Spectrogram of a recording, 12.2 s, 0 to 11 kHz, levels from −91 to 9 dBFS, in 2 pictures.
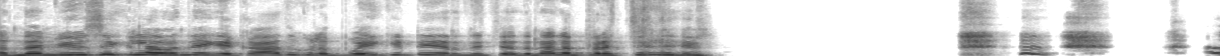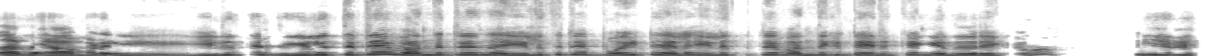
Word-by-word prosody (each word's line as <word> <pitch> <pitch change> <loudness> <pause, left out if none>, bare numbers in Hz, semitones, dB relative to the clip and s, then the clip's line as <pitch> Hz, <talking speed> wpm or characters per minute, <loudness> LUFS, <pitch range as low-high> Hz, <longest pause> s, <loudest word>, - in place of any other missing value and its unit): அந்த 230 +4 +4
மியூசிக்லாம் 365 +1 +4
வந்து 335 +1 +1
எங்க 270 -3 +4
காதுக்குள்ள 315 -1 +1
போய்க்கிட்டே 315 +6 +1
இருந்துச்சு. 265 -2 -5
அதனால 290 +4 +3
பிரச்சன 335 +5 +1
இல்ல. 250 - -2 2.5
அதாது 270 +8 +3
அவன 265 +6 0 0.5
இழுத்திட்டு 335 0 -3
இழுத்துட்டே 380 +6 +2
வந்துடென்ல 355 0 0
இழுத்துட்டே 390 +8 -4
போயிட்டேன்ல 325 0 0
இழுத்துட்டே 330 +4 -4
வந்துகிட்டே 325 +4 -2
இருக்கேங்க 280 +3 -4
இதுவரைக்கும். 255 - -3 0.6
இரு. 305 -1 -2
320 Hz, 110 wpm, -21 LUFS, 270-355 Hz, 2.5 s, அந்த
